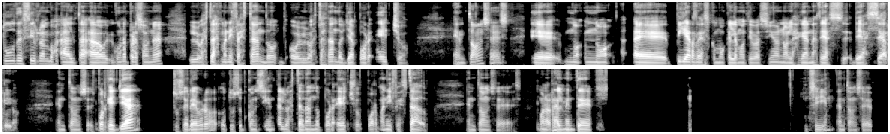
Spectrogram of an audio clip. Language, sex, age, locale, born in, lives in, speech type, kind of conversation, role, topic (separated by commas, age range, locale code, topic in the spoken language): Spanish, male, 30-34, es-VE, Venezuela, Spain, conversation, unstructured, none, ¿Cuáles son tus sueños para el futuro?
